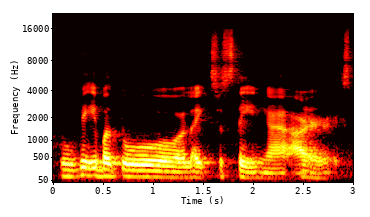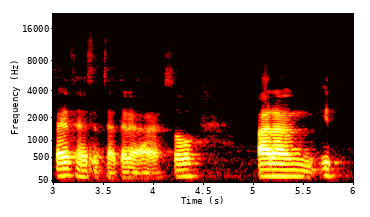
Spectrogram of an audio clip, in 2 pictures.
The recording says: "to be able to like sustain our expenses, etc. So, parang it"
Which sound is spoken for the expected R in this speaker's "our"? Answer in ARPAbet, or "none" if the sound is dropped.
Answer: R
